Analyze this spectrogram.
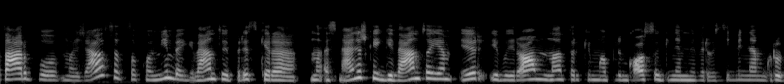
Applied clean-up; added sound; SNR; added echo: neural mask model DeepFilterNet 3.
